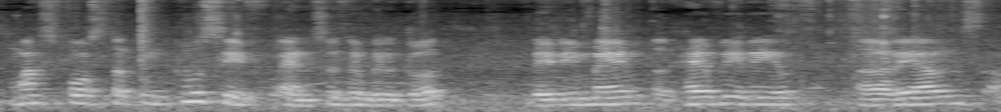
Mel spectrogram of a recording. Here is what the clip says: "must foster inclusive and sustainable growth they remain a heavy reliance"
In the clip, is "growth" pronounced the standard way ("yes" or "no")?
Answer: no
